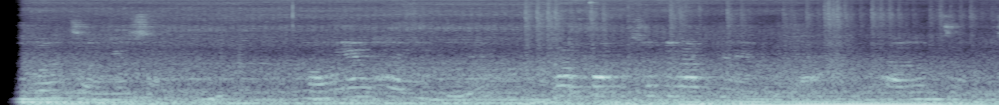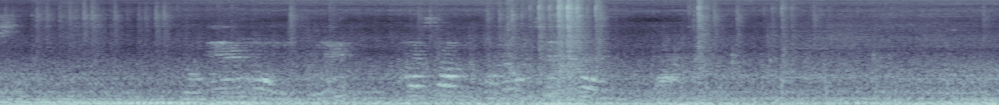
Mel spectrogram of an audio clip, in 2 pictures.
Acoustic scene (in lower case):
bus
